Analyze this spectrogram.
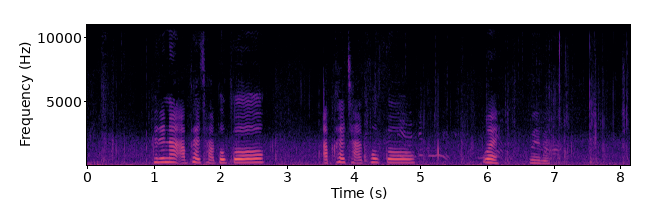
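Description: A young girl calls out in a high voice close by.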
